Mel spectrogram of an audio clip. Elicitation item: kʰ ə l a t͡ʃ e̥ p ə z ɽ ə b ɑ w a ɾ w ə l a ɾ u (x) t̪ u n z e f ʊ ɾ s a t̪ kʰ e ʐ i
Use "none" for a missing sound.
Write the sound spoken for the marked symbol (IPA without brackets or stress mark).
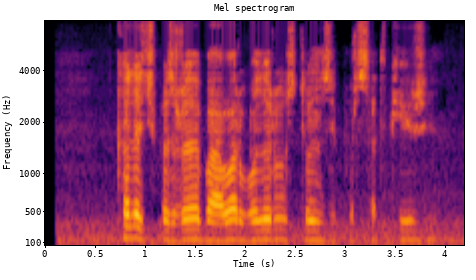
s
